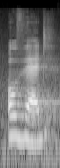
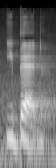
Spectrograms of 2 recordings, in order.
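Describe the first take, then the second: First: The word is said with the vowels o-e. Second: The word is said with the vowels i-e. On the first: The father was a wanderer. "my father was a wandering Aramean" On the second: The father was destroyed by an enemy. "my father was destroyed by an Aramean"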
